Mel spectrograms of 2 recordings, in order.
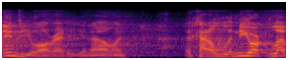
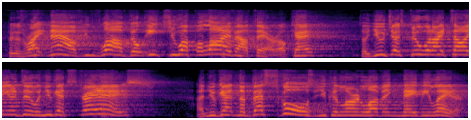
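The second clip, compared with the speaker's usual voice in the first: a hint of a pushy parent; 7 semitones higher than usual. Pushy parent voiced to child.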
